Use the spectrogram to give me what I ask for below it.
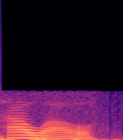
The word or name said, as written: powwow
